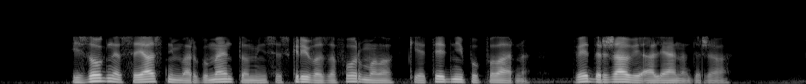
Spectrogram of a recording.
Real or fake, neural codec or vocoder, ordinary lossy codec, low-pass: real; none; none; 3.6 kHz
